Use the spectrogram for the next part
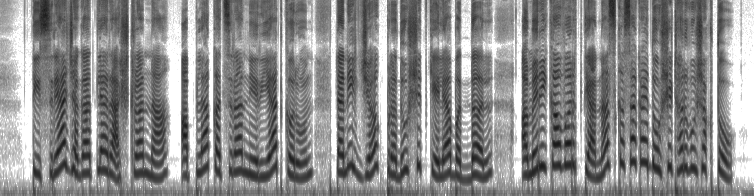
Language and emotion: Marathi, disgusted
